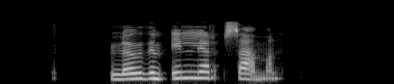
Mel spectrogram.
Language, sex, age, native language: Icelandic, female, 20-29, Icelandic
